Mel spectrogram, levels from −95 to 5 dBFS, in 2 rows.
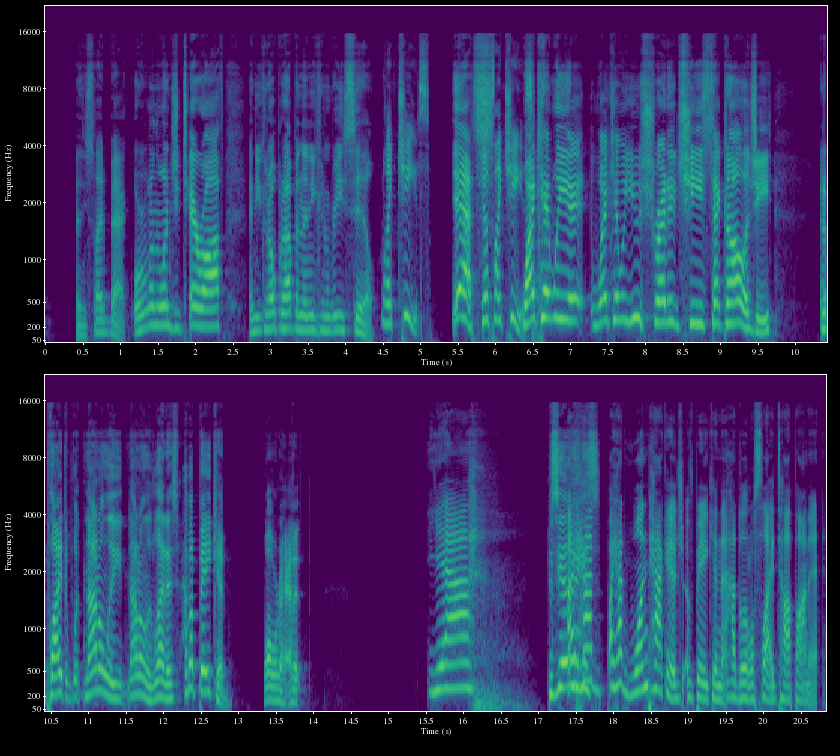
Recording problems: uneven, jittery; strongly; from 0.5 to 20 s

